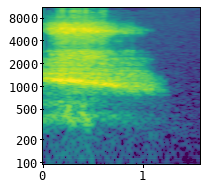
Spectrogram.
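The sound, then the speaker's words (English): A single moderately deep breath, a soft breathy rush of air lasting just over a second on its own, steady at first and then tapering away into silence. “So take a moderately deep breath.”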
